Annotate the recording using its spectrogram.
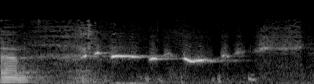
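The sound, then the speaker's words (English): Someone whistles a short, wavering melody, the notes sliding up and down in a steady line, fairly clear, with a bit of breathy voice at the start and end. “what would a phylogenist whistle?”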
